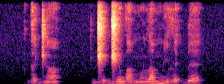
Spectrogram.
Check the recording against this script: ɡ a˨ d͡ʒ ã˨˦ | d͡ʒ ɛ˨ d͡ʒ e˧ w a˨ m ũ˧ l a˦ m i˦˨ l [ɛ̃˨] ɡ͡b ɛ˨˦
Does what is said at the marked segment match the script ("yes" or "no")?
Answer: no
